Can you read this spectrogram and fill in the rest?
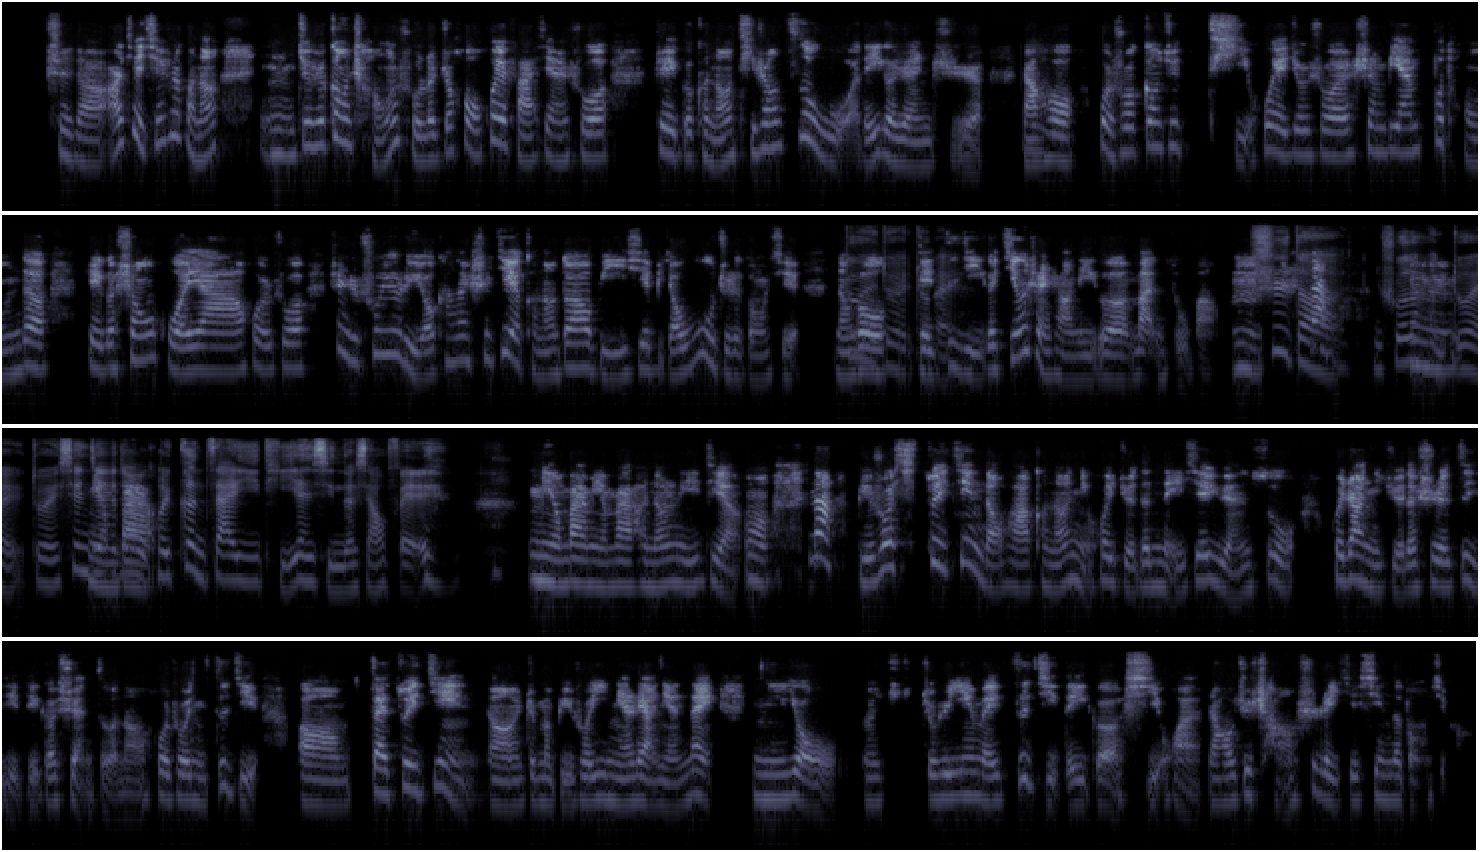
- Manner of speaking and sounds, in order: chuckle
- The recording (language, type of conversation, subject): Chinese, podcast, 如何在追随潮流的同时保持真实的自己？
